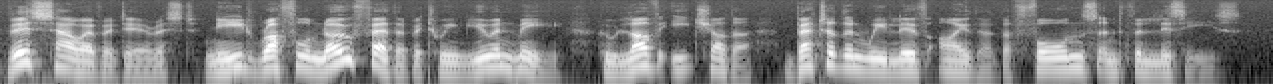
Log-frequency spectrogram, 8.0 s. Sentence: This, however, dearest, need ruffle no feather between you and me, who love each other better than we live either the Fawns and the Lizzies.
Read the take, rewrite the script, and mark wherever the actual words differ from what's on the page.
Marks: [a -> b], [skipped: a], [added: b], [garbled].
This, however, dearest, need ruffle no feather between you and me, who love each other better than we live either the Fawns and the Lizzies.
